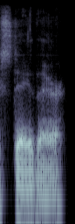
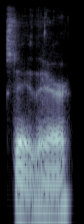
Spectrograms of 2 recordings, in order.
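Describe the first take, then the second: First: Low, soft Stay there; quiet spoken command. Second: Said in the usual way. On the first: Acted. Father quietly tells kids to stay back, soft and low. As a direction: gently say Stay there, lower and softer. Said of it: "and actually saying". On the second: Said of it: "as if to say".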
